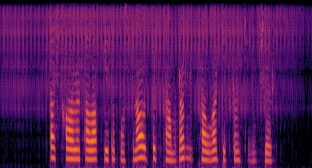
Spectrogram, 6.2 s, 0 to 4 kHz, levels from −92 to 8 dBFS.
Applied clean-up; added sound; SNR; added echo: neural separator model SepFormer WHAMR!.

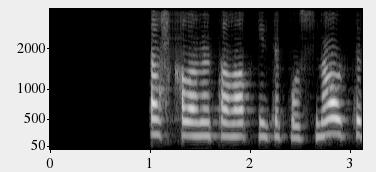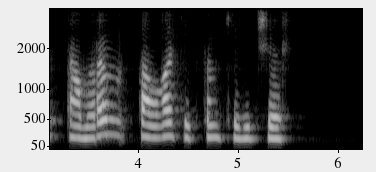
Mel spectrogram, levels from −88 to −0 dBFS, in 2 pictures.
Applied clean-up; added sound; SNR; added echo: neural mask model DeepFilterNet 3.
